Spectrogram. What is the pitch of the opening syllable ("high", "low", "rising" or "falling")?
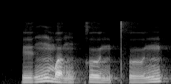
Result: rising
